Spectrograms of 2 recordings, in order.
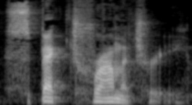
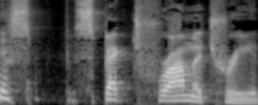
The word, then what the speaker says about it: spectrometry: it's words like spectrometry that trip me up. There are 2 R's in that word. It sounds like there should only be 1 R.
